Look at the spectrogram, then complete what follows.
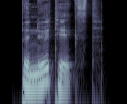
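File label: "benötigst", German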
